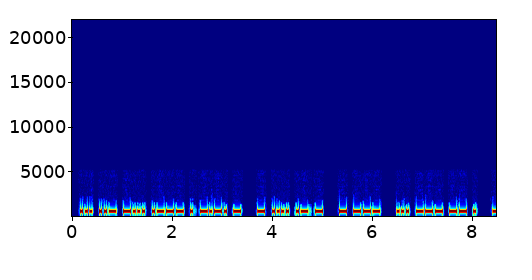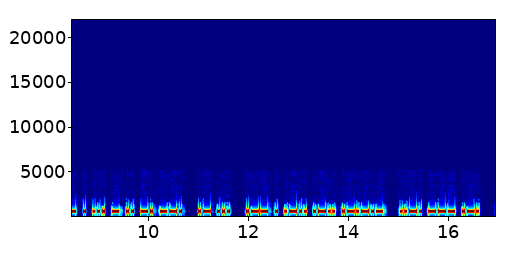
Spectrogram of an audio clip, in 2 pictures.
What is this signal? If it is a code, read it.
Morse code, heard as a keyed tone, about 25 wpm, 600 Hz. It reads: SUBJECT THAT TO SOME TESTING AS WELL. FOR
